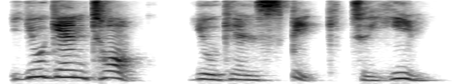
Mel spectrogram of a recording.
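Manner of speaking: usual speaking voice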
